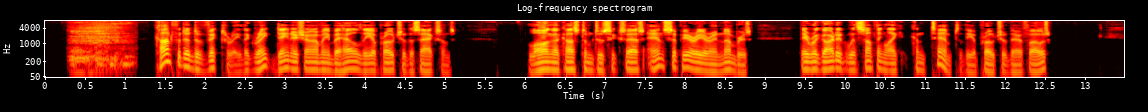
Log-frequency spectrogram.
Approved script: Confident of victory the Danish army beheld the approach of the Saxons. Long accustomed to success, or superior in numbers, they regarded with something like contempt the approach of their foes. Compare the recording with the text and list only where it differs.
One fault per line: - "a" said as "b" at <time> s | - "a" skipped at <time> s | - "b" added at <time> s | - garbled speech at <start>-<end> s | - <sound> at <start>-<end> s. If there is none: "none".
- throat clearing at 0.3-1.2 s
- "great" added at 2.6 s
- "or" said as "and" at 7.5 s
